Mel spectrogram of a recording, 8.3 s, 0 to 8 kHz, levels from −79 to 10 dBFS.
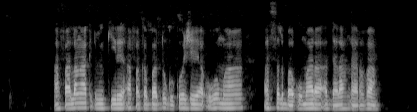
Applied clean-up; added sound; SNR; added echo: none; none; none; none.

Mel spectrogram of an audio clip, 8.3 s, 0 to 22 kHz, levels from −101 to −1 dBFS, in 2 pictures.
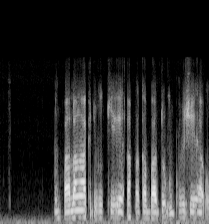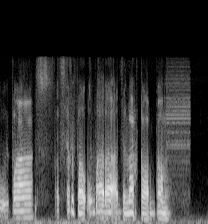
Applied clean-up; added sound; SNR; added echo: neural diffusion model UNIVERSE++.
